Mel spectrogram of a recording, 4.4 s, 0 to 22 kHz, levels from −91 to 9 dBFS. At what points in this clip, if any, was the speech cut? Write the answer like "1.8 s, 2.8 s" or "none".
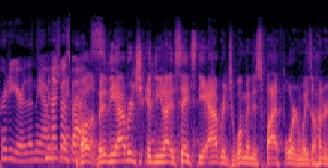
0.9 s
